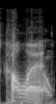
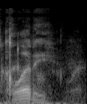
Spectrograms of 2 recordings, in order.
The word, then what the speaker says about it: Collette: It's just Collette. – Oh, Collette? I thought it was Colletti. – Nope. – Oh, the way it's pronounced is Collette? – Yep.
